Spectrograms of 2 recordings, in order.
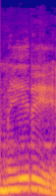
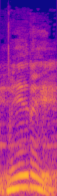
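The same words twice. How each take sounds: Both takes have the same delivery.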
